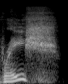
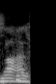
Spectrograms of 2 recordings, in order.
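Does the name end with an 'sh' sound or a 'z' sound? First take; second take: sh; z. First: The name ends with an 'sh' sound. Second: The name ends with a 'z' sound. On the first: This is the Arabic-style pronunciation. "his name in the comics is Raish" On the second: This is how the film pronounces it. "They pronounce it Raz"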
